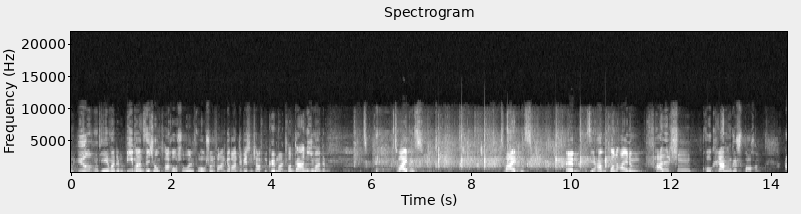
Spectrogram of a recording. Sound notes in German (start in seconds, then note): 5.6 Beifall bei der CDU und dem BÜNDNIS 90/DIE GRÜNEN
